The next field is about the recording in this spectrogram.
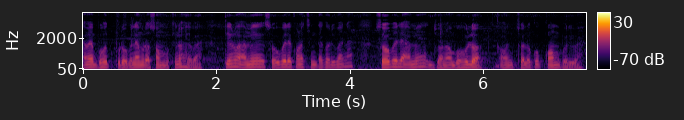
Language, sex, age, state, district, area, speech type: Odia, male, 18-30, Odisha, Nuapada, urban, spontaneous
